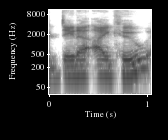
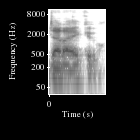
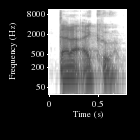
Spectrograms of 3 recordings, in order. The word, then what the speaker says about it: Dataiku: So that's the biggest is in the US, you tend to hear Dataiku as 4 different syllables. And the French tend to say it Dataiku, since that's how they pronounce data.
